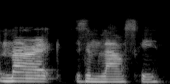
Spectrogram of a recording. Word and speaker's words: Marek Zmyslowski: Marek Zmyslowski. I actually pronounced his name correctly in the thing.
